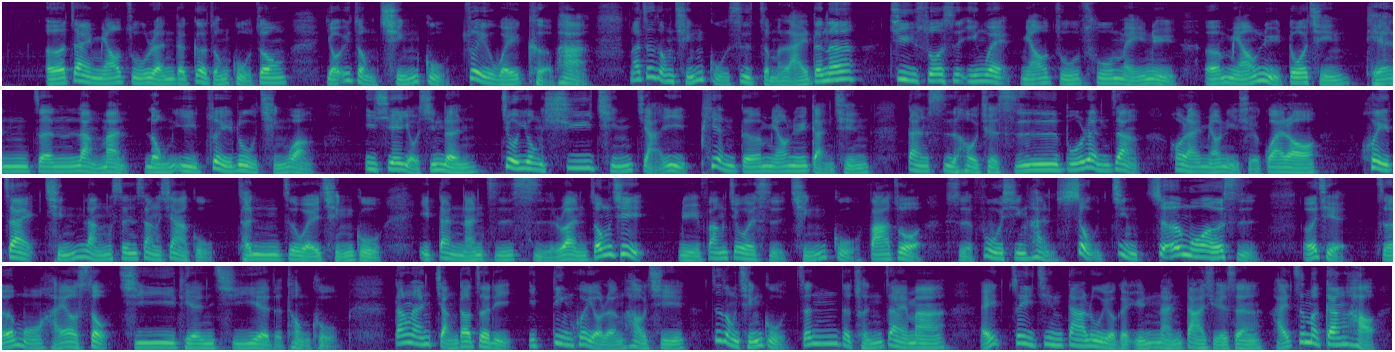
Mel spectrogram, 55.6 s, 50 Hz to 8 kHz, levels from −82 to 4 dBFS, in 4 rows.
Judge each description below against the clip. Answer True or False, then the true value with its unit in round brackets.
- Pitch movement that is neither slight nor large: False (6.3 semitones)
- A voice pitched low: True (120 Hz)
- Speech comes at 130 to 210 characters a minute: True (195 characters per minute)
